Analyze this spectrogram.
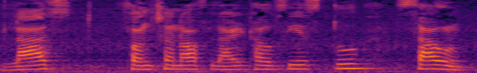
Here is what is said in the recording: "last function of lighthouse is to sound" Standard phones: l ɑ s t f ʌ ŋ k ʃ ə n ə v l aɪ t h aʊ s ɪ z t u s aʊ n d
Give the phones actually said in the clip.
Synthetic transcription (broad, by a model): l ɑ s t p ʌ ŋ k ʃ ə n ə p l aɪ t h aʊ s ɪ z t u s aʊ n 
